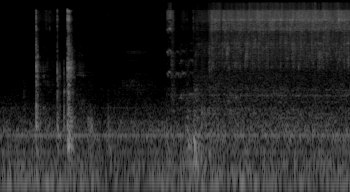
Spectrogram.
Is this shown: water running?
yes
